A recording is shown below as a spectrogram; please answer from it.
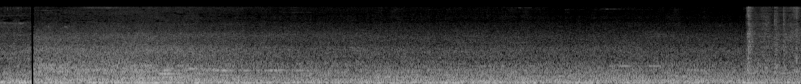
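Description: Steady rumble of city street traffic, with a faint whining vehicle tone in the first few seconds and a short burst of noise near the end.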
